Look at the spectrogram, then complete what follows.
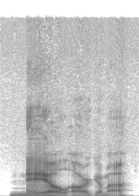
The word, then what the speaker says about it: Nahel Argama: fans out there and use the dub pronunciation nail arama but for those of you listening at home every time we say nail arama I want you to think that means near argama deal deal and now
